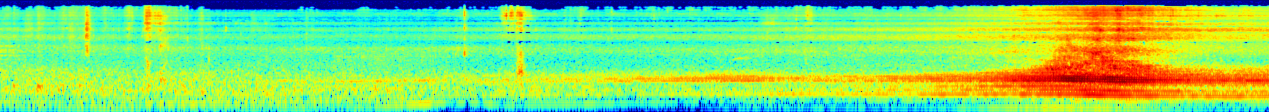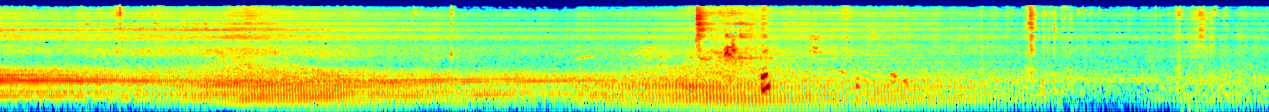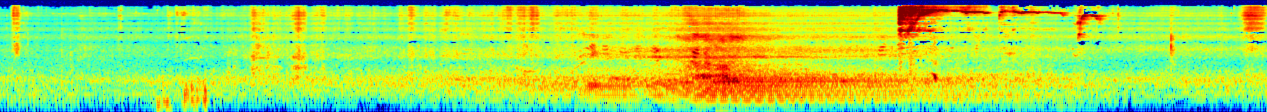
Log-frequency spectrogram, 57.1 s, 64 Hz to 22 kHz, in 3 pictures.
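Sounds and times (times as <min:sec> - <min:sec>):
motorcycle passing: 0:13.3 - 0:27.4, 0:28.2 - 0:33.9, 0:45.6 - 0:54.1.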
